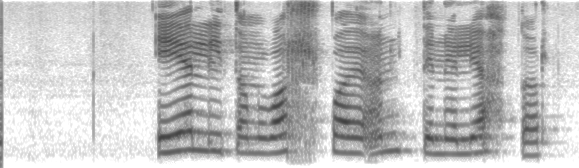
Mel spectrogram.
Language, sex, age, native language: Icelandic, male, 9, Icelandic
